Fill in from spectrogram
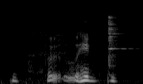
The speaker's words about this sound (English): Let's cheers with your empty glass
